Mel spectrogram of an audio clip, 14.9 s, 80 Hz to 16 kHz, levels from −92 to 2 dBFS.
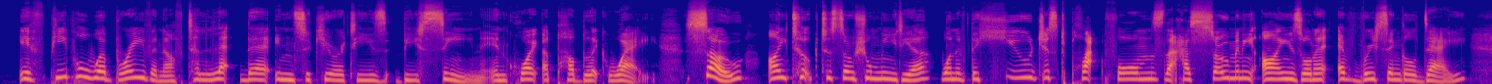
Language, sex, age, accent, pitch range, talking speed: English, female, 20-39, British, 205-260 Hz, 150 wpm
